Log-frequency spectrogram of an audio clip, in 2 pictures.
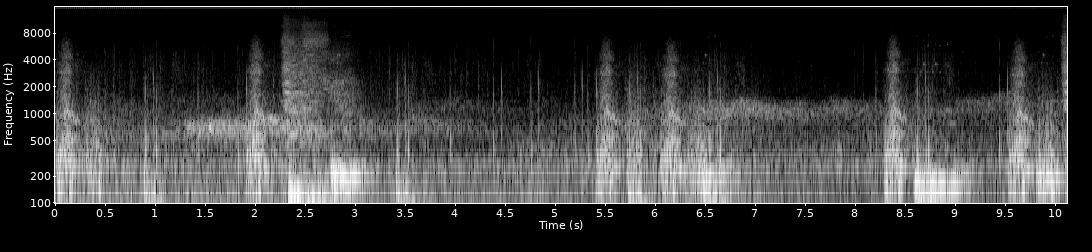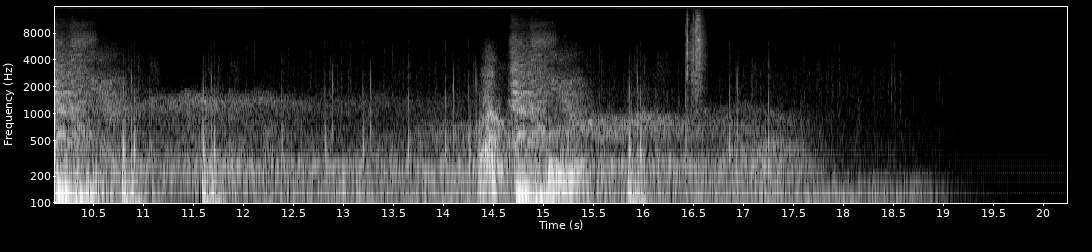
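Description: Footsteps echo on stone.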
